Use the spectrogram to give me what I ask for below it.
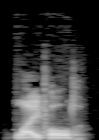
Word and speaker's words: Leipold: And then I'll go um, 5% uh, Lance Leopold, Leipold, and then the, the rest of the field, okay.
